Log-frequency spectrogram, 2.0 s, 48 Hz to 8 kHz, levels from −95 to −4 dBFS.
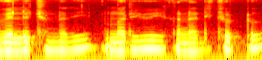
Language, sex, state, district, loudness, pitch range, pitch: Telugu, male, Karnataka, Bellary, -19 LUFS, 110-130 Hz, 120 Hz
